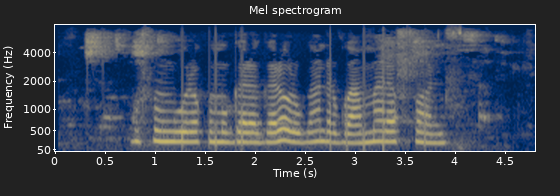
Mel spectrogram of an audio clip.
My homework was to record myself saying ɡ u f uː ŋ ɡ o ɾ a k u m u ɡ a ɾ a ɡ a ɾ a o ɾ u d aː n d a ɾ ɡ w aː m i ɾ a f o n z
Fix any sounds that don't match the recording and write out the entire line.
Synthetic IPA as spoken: ɡ u f uː ŋ ɡ u ɾ a k u m u ɡ a ɾ a ɡ a ɾ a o ɾ u ɡ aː n d a ɾ ɡ w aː m a ɾ a f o n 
